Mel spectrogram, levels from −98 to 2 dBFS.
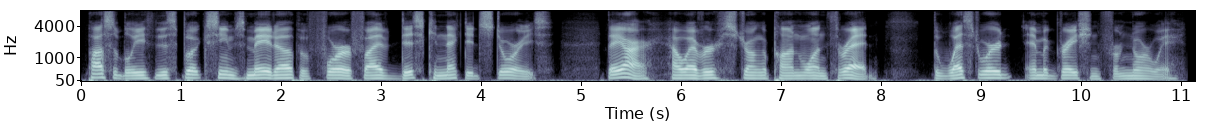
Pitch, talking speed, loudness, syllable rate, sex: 125 Hz, 125 wpm, -19 LUFS, 4.2 syllables/s, male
